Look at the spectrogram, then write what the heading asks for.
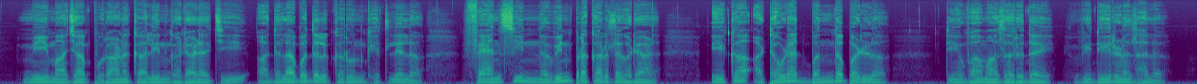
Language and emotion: Marathi, sad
